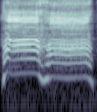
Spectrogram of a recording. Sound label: Haaahaaa; Simpsons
